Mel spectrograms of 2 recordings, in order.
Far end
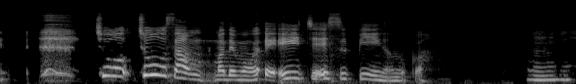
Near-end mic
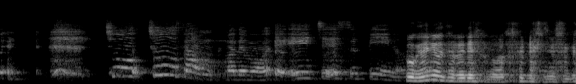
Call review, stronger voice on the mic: user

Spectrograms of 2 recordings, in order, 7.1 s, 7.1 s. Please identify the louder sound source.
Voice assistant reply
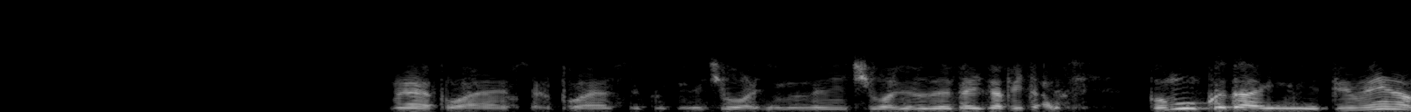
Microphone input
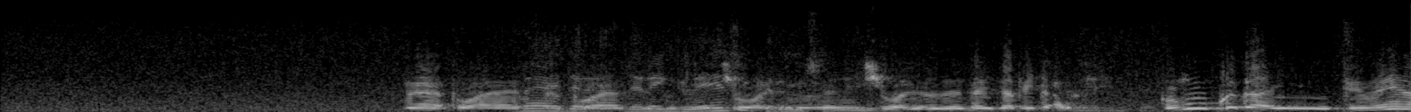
echo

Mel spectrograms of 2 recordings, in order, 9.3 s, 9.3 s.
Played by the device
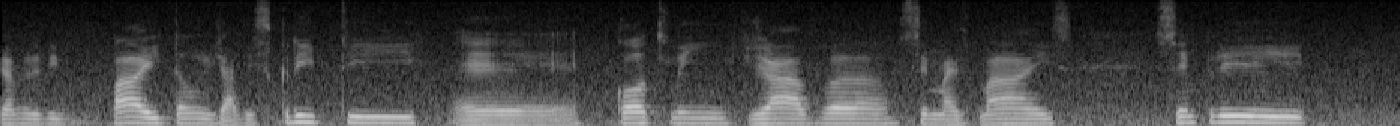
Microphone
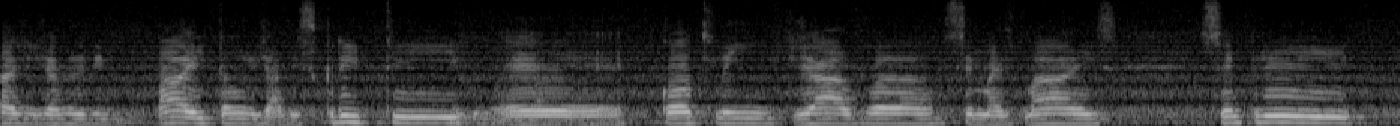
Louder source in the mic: echo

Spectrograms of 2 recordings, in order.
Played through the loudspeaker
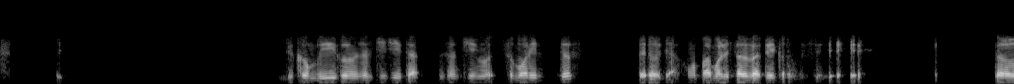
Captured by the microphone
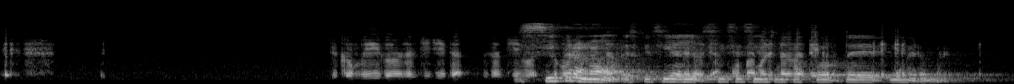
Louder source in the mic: user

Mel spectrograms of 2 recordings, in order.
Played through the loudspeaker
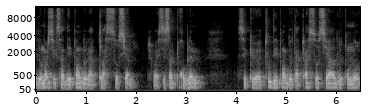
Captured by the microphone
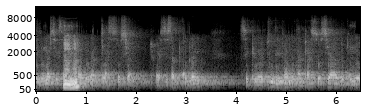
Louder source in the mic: user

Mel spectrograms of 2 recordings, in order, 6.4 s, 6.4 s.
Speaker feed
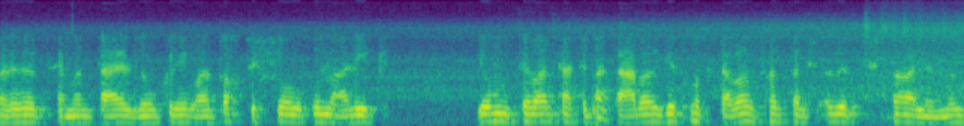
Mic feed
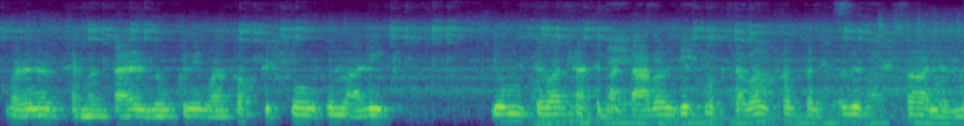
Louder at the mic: echo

